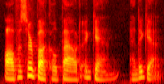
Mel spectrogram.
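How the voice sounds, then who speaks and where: A storybook narrator reading aloud for children in an expressive, dramatic way with drawn-out emphasis. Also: medium pitch, husky.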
